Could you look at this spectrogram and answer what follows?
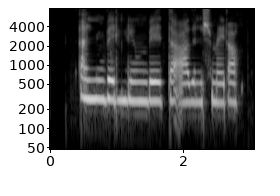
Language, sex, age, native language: Icelandic, female, 7, Serbo-Croatian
